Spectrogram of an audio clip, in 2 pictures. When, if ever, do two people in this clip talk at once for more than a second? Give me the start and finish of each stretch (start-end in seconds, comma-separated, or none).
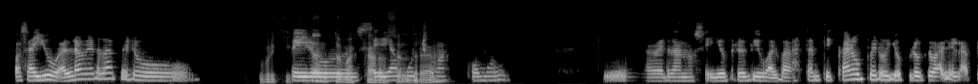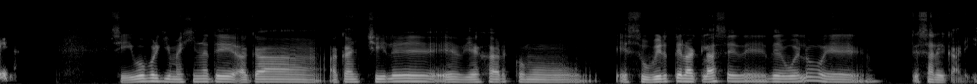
2.9-4.5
